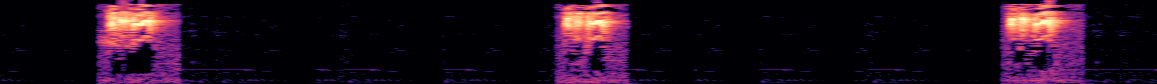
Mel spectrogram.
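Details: Crested jay, locally sogon, trotol style, meant to draw birds into singing quickly: three evenly spaced rough, buzzy bursts a little over two seconds apart.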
